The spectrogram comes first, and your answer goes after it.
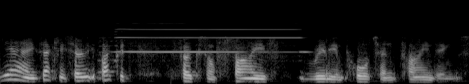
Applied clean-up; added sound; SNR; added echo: none; Wind instrument, woodwind instrument; 13 dB; none.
